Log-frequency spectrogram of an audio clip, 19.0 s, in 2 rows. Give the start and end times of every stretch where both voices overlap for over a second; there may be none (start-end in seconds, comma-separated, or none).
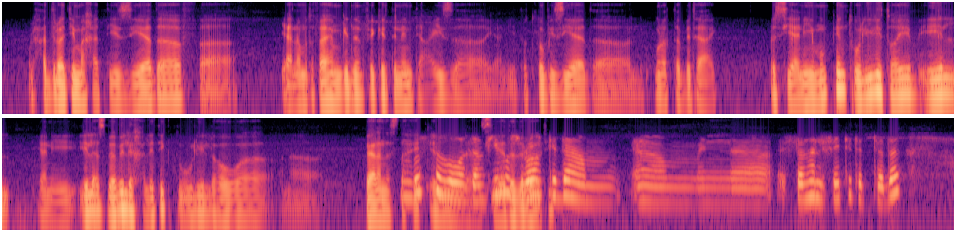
13.5-14.9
